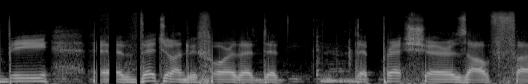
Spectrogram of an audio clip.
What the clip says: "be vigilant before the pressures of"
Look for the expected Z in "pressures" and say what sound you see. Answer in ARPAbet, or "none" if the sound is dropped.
Z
